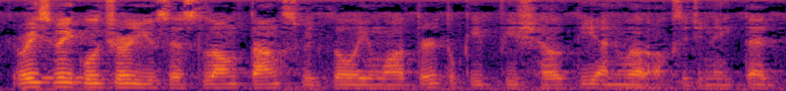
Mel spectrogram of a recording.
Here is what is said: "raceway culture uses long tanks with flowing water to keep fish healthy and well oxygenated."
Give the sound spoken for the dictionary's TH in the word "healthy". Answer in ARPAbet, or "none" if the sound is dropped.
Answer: T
